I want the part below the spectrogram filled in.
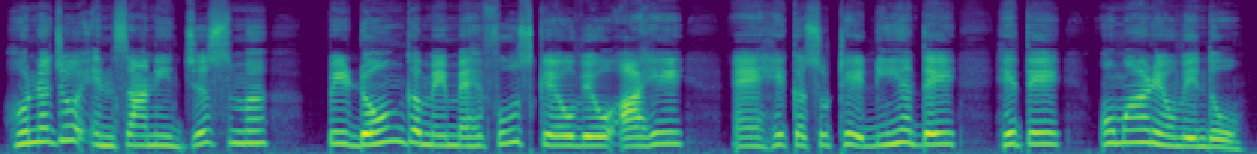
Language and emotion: Sindhi, neutral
